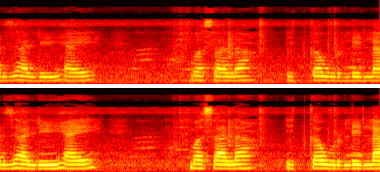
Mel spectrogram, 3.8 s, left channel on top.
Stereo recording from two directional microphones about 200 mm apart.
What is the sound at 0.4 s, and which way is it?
Speech, 55° right (ahead or behind).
